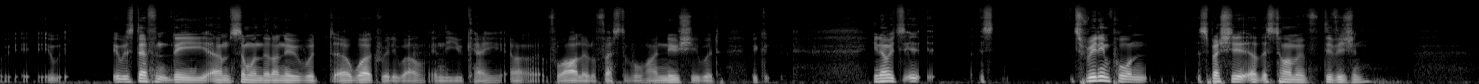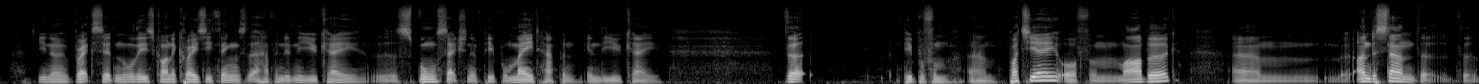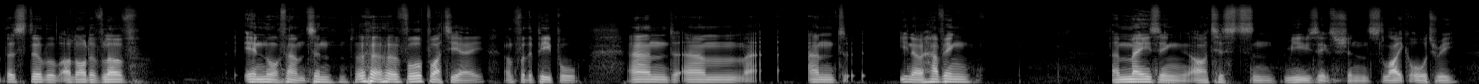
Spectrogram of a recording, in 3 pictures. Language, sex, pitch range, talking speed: French, male, 90-115 Hz, 140 wpm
